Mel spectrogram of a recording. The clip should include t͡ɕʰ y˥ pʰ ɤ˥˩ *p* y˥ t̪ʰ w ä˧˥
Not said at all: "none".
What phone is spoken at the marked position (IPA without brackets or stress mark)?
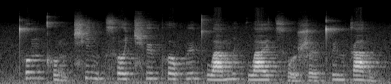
p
